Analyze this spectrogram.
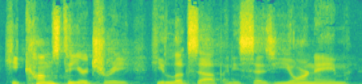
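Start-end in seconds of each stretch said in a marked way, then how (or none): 2.8-3.5 soft, low, loving hush; said with love. Shown as a demonstration. Pastor voicing Jesus calling a name with love. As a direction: hold it gently like a gift. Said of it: "with love".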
